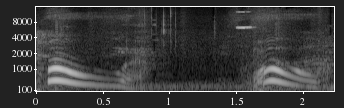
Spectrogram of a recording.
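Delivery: excited whoop. Real, not acted. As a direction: cheer it out. Cheering in game.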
